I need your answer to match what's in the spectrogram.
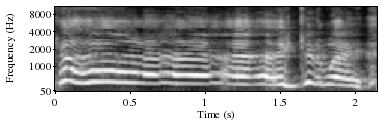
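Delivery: high-pitched yelp of a fleeing guard; mock panicked scream. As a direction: play a comic shriek, drawn out then words. Guard flees on his mouse.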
